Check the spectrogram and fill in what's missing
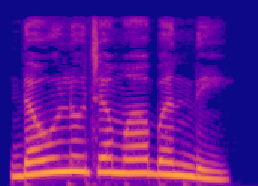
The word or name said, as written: ಡೌಲುಜಮಾಬಂದಿ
